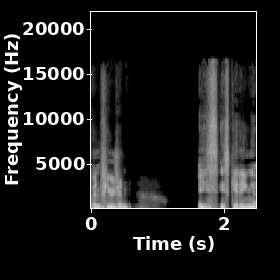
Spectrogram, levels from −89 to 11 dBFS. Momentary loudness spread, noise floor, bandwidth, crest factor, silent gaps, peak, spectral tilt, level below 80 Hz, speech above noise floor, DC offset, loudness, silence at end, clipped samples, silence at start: 6 LU; -48 dBFS; 17 kHz; 16 dB; 1.17-1.58 s; -4 dBFS; -4 dB/octave; -56 dBFS; 31 dB; under 0.1%; -19 LUFS; 0 s; under 0.1%; 0 s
